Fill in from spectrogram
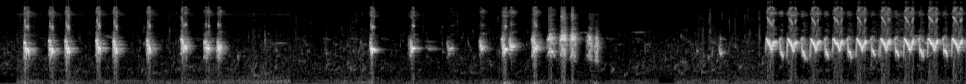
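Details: Yellow-vented bulbul song used as a lure to get other bulbuls singing quickly: bursts of clear, chattering notes, then a dense, rapid stream of rich bubbly phrases near the end.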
